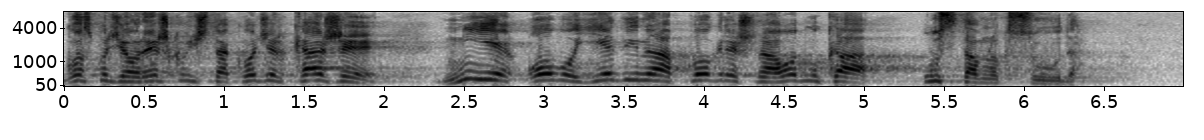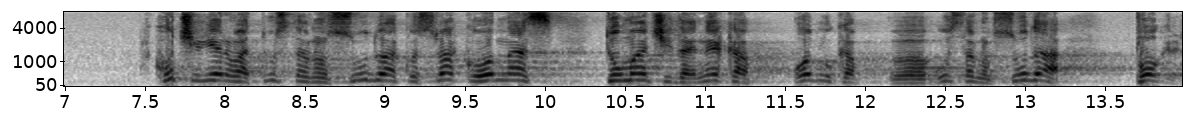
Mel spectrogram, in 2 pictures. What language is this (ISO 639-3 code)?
hrv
